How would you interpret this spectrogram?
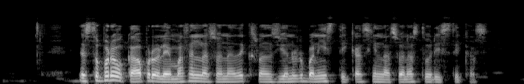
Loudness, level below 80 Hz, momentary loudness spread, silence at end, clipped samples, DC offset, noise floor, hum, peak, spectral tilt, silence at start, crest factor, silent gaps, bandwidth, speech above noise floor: -18 LUFS; -60 dBFS; 15 LU; 0.4 s; under 0.1%; under 0.1%; -46 dBFS; none; 0 dBFS; -5 dB/octave; 0.75 s; 18 dB; none; 9.4 kHz; 28 dB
